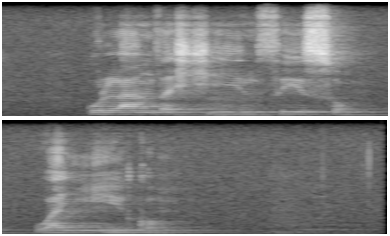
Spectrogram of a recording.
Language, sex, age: Tsonga, male, 24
